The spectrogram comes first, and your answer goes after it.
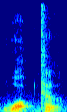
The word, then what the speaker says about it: water: R silent है इसमें। इसकी pronunciation है water.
